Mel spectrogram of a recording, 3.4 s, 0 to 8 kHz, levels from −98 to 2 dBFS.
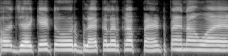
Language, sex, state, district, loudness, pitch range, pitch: Hindi, female, Himachal Pradesh, Shimla, -14 LUFS, 220-240 Hz, 235 Hz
